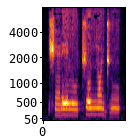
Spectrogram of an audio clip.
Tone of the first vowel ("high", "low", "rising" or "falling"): low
